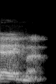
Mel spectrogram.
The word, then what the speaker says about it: Hageman: But Representative, am I saying it right, Hageman? Yeah, Harriet Hageman.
